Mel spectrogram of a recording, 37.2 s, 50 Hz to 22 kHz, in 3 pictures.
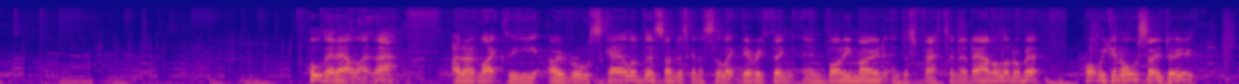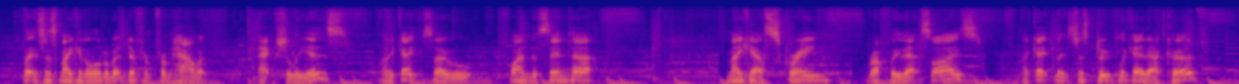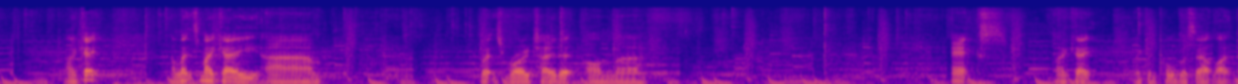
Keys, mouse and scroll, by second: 3.0 click, 3.2 right click, 3.5-4.5 scroll, 4.1 middle click, 4.3 shift+middle click, 4.4 middle click, 4.4 4, 5.2 click, 5.6-6.6 scroll, 6.7 middle click, 6.9 scroll, 7.1 middle click, 7.1 s, 9.7 scroll, 9.9 click, 10.2 right click, 10.6 shift+middle click, 10.6-11.1 scroll, 11.1 middle click, 11.6 shift+middle click, 11.9-12.2 scroll, 12.1 click, 12.7 click, 13.4 Escape, 14.0 middle click, 14.8 1, 16.3 click, 18.0 click, 19.0 c, 20.6 click, 20.8 right click, 21.1 middle click, 21.7 middle click, 22.0-22.4 scroll up 1, 22.4 click, 22.4 g, 22.5 right click, 22.8-23.3 scroll up 5, 23.3 middle click, 23.9-26.2 typing, 25.1 click, 25.1 right click, 25.4-26.0 scroll, 26.5 click, 27.5 scroll down 2, 28.2 middle click, 28.2 click, 28.3 z, 28.9 ctrl+z, 29.3 ctrl+z, 30.4 r, 31.6 2, 32.1 click, 33.0 r, 35.3 click, 35.6 right click, 35.7-36.7 typing, 36.7 click.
